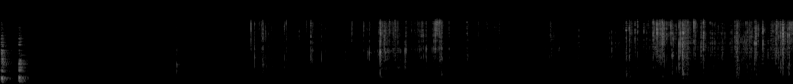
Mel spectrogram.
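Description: Yu-Gi-Oh booster pack wrapper being torn open and crinkled by hand: irregular crackly rustling that starts about two and a half seconds in, pauses briefly, then comes back in a longer, denser stretch near the end.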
